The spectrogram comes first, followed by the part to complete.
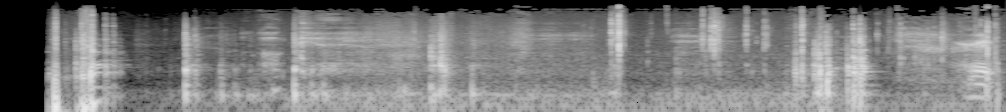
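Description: Food being handled inside a refrigerator: two loud thumps just under a second in, then scattered knocks, clicks and rustling as containers and bags are moved about on the shelves.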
